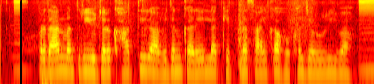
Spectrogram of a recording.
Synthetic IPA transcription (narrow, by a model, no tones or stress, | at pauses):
pɾɐd̪ʱaːnmə̃nt̪ɾiʊd͡ʒəɾkʰaːt̪iːɾaːʋeːd̪ənkɐɾelakɪt̪nasaːlkaɦoːkʰəlzɐɾuːɾibaː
